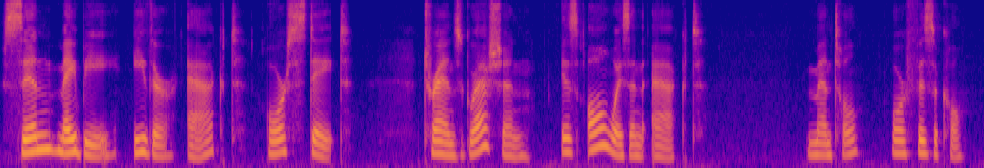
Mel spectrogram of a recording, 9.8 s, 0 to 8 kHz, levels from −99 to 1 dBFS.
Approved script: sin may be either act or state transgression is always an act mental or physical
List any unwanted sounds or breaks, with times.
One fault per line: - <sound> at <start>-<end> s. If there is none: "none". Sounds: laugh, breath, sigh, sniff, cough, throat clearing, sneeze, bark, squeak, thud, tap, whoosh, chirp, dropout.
none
